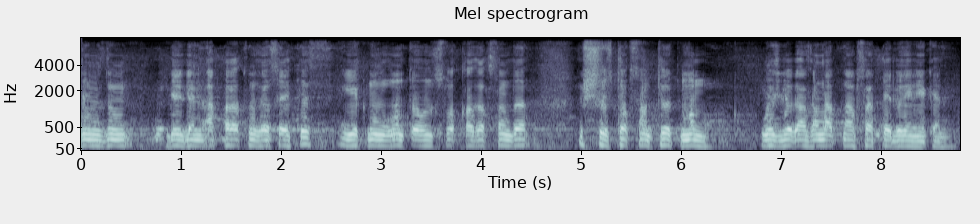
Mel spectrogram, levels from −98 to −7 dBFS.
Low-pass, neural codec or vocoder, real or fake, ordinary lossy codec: 7.2 kHz; codec, 44.1 kHz, 3.4 kbps, Pupu-Codec; fake; none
